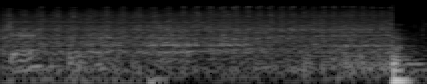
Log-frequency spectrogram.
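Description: Sport motorcycle engine idling steadily.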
